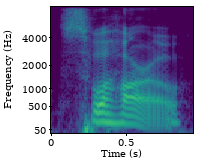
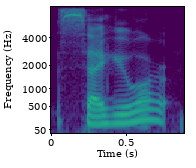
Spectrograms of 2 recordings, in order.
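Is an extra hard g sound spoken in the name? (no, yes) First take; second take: no; yes. First: No extra hard g sound is added. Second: An extra hard g sound is added. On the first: The speaker calls it right. "You got it" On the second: The speaker calls it wrong. "You added an extra G"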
